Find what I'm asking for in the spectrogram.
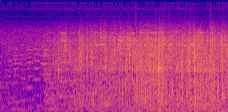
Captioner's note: horses galloping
